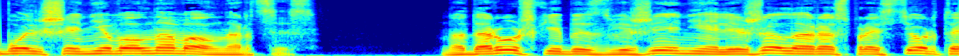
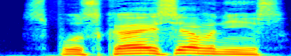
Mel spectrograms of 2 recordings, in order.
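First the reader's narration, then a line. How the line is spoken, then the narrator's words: Tired repetition. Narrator (Russian): устало повторил Буни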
